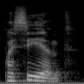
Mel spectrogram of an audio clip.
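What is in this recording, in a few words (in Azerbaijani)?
"pasiyent", Azerbaijani; Orfoqrafiya Lüğəti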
